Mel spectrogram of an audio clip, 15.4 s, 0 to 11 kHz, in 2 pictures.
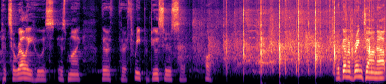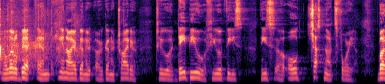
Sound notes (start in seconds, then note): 3.6 audience applauding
